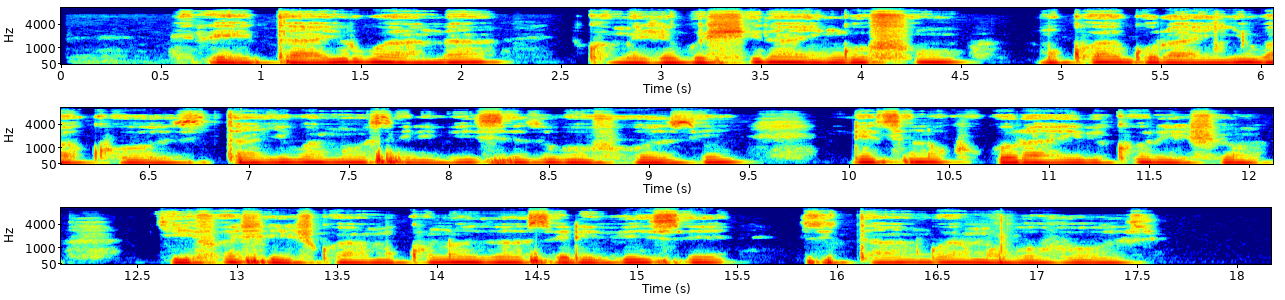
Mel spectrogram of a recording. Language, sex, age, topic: Kinyarwanda, male, 18-24, health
